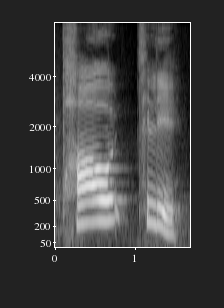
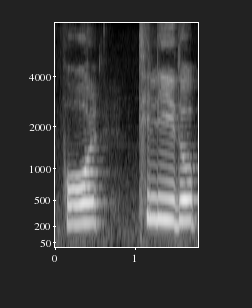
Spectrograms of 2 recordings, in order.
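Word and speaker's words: Paul Tillich: 오늘의 강의 제목은 파울 틸리, 영어로는 폴이 아니라 폴이라서 폴 틸리도 발음을 이렇게 하면 안 돼요. 근데 독일식 발음이 좋아서 파울 틸리 신학의 방법의 언어를 차용한 선교예요.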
